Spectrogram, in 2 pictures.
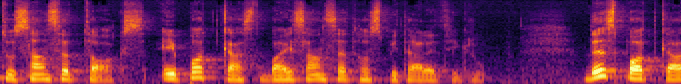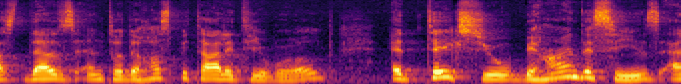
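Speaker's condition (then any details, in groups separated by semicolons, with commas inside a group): No condition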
